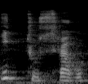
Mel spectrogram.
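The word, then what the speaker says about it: ἰχθύς: 지금 여기 나타나 있는 알파벳을 보면은 그 5가지 알파벳이 있는데 여기에 보면은 이 의미는 이 알파벳의 그 발음은 익투스라고 그리스어 익투스 물고기라는 의미가 됩니다.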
